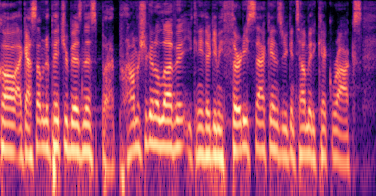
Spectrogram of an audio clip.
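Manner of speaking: light, playful, fast, rattled-off delivery. Sales pitch opener to get through to people: fun, playful and fast. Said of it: "when we've said it fun and playful and fast like that".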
